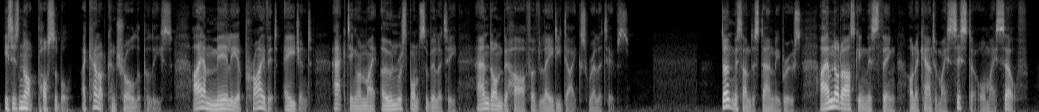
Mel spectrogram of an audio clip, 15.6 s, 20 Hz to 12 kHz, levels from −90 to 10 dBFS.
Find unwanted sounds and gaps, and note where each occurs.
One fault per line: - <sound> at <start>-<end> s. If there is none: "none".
none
